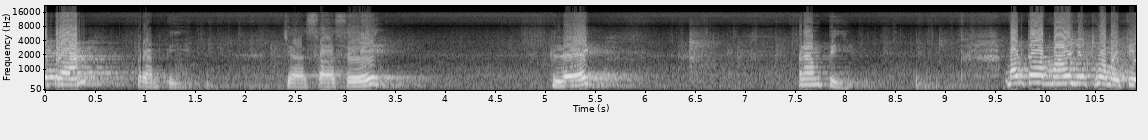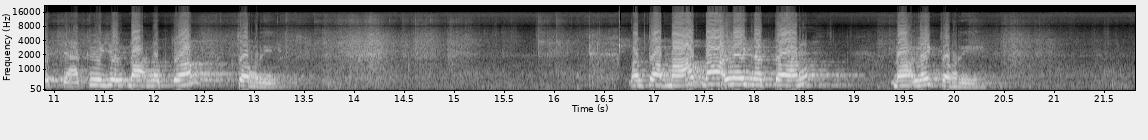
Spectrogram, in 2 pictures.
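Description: A young woman speaks calmly in short phrases close to a microphone.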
